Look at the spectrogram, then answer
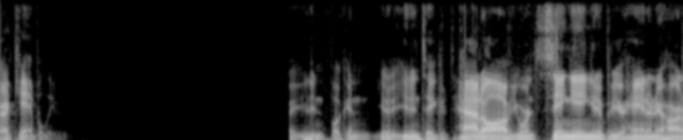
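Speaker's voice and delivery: mock, half-serious, friendly, playful scolding tone. Retelling how a friend came over at the game: imitating a joking scolding. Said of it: "jokingly scolding me".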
